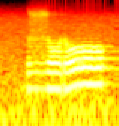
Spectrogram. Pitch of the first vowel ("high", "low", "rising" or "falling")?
low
